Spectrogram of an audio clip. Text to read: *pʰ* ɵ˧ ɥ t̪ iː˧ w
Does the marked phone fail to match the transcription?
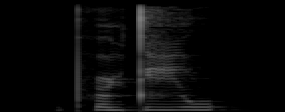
no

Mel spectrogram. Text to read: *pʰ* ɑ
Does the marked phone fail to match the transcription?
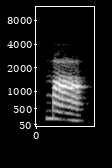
yes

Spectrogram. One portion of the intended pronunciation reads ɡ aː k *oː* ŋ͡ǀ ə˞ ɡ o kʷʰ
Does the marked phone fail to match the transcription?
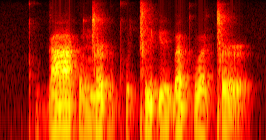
yes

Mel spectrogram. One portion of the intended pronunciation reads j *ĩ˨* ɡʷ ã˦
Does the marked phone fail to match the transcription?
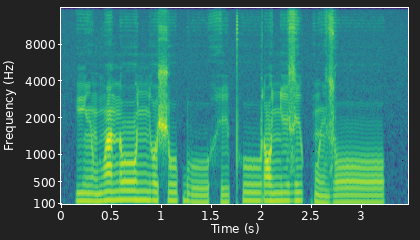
no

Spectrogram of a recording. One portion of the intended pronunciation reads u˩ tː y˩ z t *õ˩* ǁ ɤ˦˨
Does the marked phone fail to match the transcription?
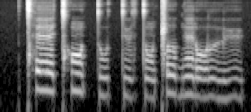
no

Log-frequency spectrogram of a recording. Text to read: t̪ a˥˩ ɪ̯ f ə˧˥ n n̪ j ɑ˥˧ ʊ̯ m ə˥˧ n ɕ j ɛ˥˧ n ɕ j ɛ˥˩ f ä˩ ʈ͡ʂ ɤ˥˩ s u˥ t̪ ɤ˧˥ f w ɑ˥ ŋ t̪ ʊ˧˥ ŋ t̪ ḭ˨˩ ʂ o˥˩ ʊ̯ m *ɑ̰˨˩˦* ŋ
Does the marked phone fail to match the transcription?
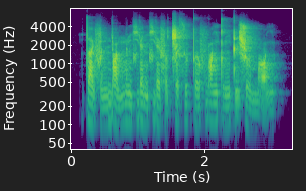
no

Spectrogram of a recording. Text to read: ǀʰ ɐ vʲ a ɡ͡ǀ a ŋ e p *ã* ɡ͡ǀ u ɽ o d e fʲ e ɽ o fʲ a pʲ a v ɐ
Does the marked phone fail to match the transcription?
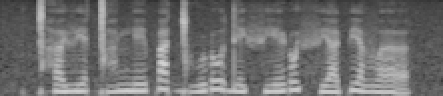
yes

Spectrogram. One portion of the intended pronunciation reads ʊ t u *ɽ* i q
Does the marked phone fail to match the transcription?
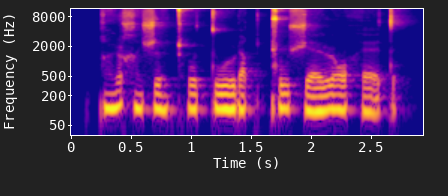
no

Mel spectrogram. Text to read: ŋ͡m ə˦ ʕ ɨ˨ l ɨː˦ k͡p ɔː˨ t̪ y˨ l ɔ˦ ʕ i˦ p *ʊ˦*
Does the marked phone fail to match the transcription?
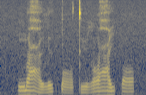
yes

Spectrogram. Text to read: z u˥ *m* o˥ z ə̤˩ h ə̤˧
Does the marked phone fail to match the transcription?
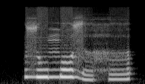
no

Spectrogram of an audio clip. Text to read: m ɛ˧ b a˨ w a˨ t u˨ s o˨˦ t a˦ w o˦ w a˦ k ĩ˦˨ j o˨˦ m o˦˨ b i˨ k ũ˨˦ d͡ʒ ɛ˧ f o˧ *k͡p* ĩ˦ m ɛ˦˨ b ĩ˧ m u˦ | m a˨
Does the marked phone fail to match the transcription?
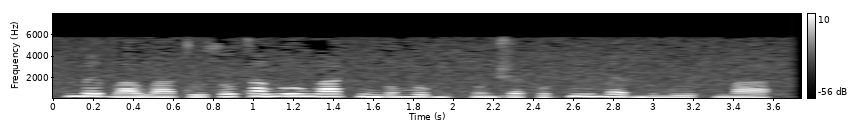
no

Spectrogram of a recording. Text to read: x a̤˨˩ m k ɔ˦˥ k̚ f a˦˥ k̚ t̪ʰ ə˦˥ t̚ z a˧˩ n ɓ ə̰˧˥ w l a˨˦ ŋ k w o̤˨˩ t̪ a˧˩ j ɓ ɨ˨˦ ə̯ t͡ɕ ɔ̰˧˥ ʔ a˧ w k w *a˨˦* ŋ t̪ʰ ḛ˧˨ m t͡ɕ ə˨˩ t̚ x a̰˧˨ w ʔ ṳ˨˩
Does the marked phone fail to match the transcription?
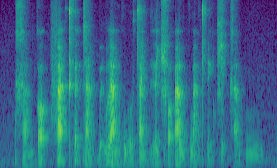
yes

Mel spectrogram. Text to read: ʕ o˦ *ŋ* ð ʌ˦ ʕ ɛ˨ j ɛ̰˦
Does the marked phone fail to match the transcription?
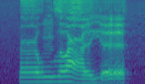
no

